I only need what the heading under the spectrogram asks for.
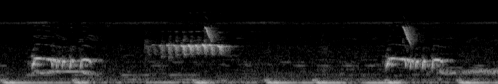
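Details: Zebra dove in full song, played as a master recording for training birds: rolling trilled coos repeated twice, with a brief buzzy higher trill and a sharp squeak between, over low rhythmic thumping.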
